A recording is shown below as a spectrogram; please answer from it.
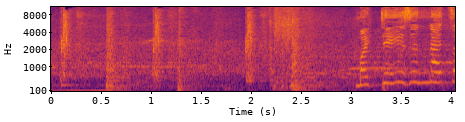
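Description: Opening of Armenia's Eurovision pop song played back through the video: a few scattered percussive hits over a low hum, then a female singer's voice comes in about three seconds in.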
